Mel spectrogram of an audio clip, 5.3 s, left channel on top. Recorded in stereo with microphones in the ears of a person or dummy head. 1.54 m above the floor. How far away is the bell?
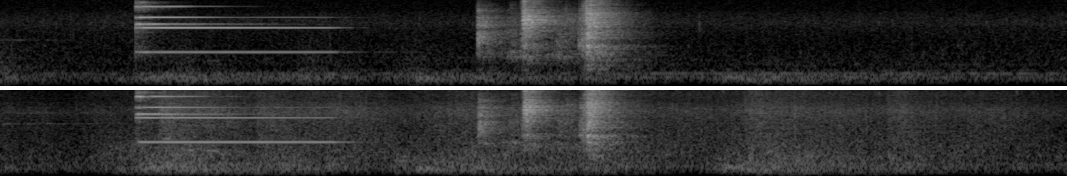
About 1.5 m.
